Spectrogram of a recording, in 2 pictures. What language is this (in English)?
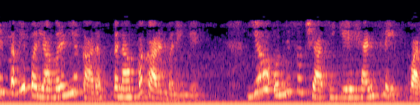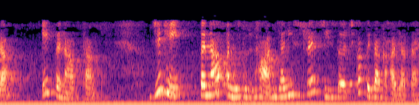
Hindi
